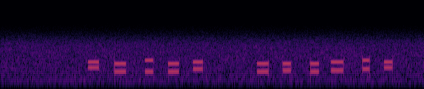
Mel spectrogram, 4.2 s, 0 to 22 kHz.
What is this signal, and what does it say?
DTMF, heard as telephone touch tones, dialled by hand, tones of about 100 ms, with phone line noise. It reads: 01318 141590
